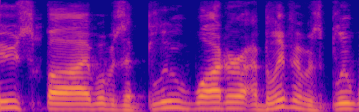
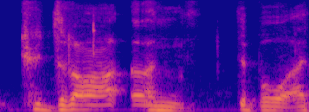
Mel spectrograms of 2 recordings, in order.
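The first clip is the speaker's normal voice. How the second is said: put-on deep, low, very slow, drawn-out German accent; 5 semitones lower, 7 dB quieter than usual. Trying to say the drawing line like Werner Herzog. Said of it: "that's a good Arnold".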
